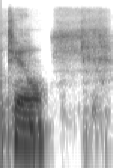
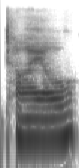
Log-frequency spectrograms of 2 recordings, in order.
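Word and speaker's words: Tyl: dramatic noel till and a lot of people don't know how to pronounce his name and he would it would drive him crazy if people called him knoll and he'd say noel and then i've heard people call him tile uh and you know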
